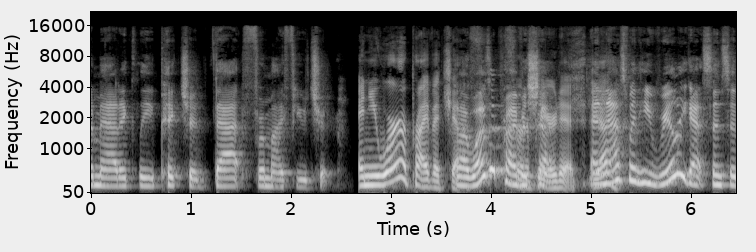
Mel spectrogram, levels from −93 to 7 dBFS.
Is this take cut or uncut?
uncut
